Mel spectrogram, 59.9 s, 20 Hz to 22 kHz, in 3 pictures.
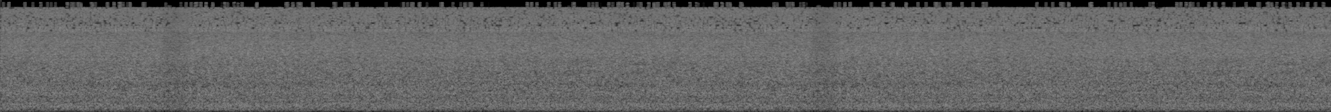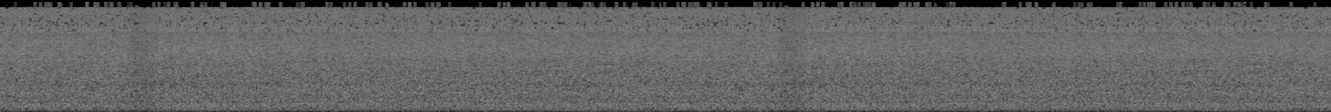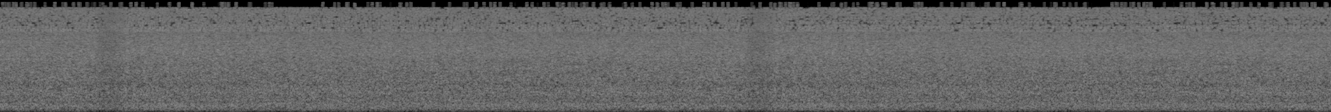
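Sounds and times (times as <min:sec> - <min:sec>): rushing water: 0:00.0 - 0:59.9.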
